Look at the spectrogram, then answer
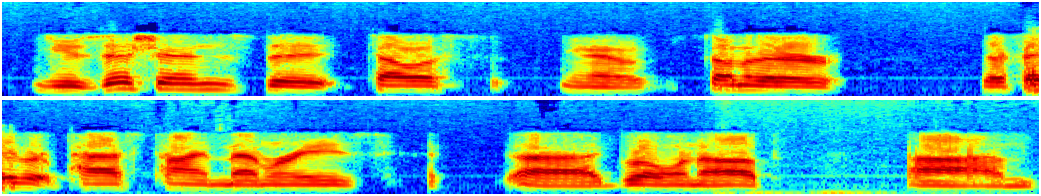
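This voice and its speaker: A man speaks over a narrow, phone-like connection with no room echo. His voice is medium in pitch, and he talks casually as a radio host being interviewed. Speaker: radio show host appearing as a podcast guest. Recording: thin, narrow phone-like line.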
